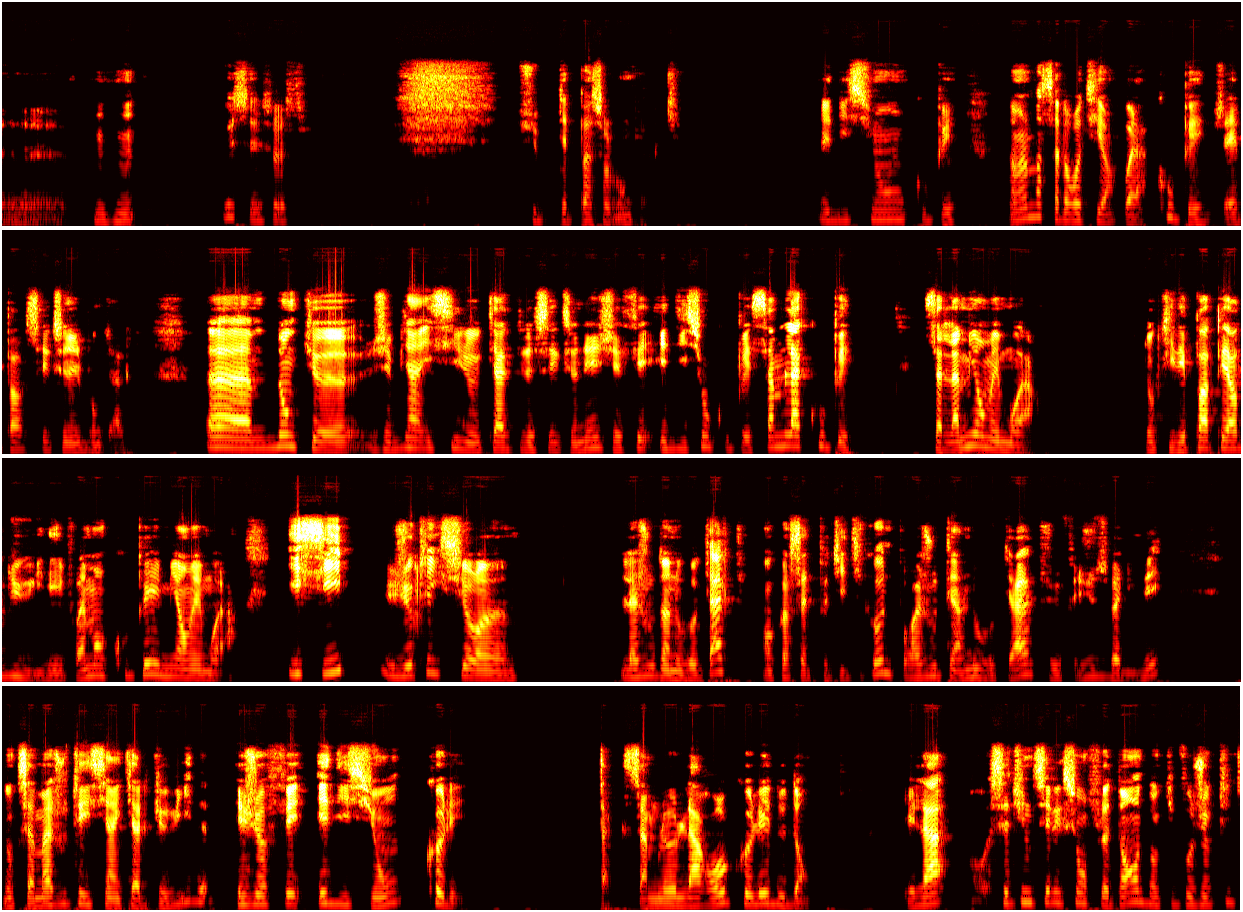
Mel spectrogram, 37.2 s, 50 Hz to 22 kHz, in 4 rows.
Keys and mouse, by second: 2.4 click, 4.5 click, 6.0 click, 7.5 click, 18.7 click, 24.9 click, 26.6 click, 30.3 click, 32.2 click.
